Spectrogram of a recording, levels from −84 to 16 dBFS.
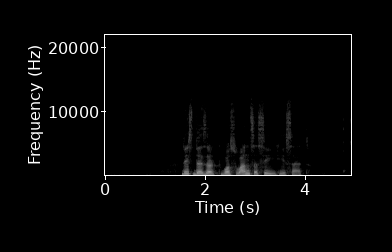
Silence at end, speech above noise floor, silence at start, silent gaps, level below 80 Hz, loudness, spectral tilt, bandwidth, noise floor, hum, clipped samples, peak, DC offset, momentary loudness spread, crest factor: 1 s; 47 dB; 1.55 s; none; -82 dBFS; -38 LUFS; -6 dB/octave; 12 kHz; -85 dBFS; none; under 0.1%; -22 dBFS; under 0.1%; 15 LU; 20 dB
